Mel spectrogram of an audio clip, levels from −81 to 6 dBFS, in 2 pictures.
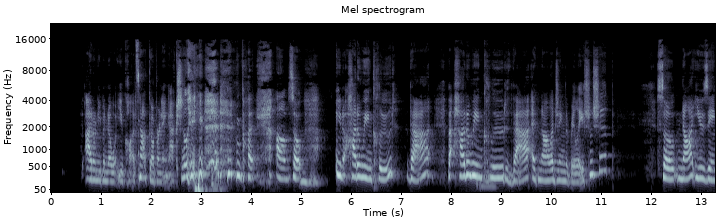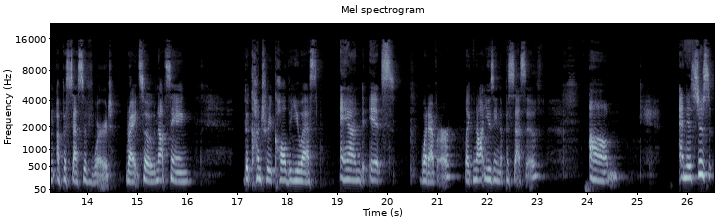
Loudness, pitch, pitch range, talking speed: -21 LUFS, 245 Hz, 210-300 Hz, 130 wpm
